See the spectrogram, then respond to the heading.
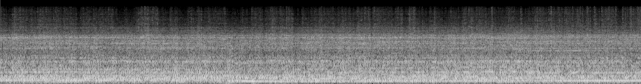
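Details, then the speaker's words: Cheaply bought BMW M5 F10 from Qatar, V8 biturbo, run on the lift to chase a rear noise: steady low drone following wheel speed, dropping in pitch as the wheels slow. "wir wollten hier hinten weiter gucken zum Geräusch"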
